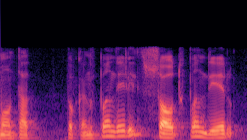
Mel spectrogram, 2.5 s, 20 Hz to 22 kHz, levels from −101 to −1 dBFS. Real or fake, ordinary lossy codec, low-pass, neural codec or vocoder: real; none; 5.4 kHz; none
